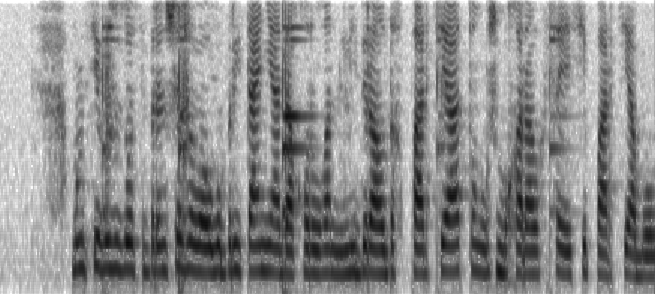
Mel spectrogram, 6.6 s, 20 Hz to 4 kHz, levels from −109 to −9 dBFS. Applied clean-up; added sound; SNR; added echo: none; Chink, clink; 11 dB; none.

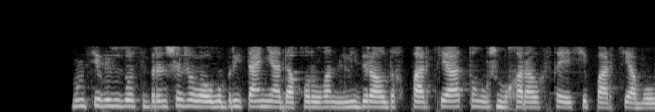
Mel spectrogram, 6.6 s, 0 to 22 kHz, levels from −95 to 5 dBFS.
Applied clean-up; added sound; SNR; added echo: neural mask model DeepFilterNet 3.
